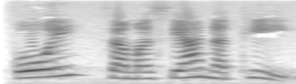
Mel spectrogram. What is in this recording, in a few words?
gujarati, no problem; negation + noun; કોઈ સમસ્યા નથી; [keoī semese'yeā netheī]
